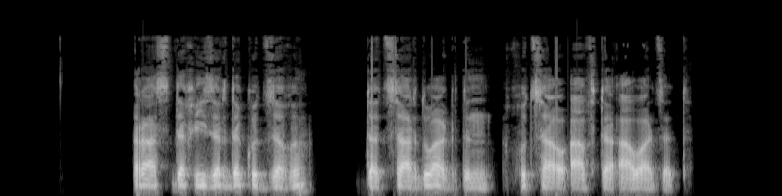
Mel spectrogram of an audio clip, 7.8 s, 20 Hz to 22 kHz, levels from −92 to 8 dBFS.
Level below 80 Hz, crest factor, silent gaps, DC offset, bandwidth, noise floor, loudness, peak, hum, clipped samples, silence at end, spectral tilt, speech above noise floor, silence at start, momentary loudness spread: -52 dBFS; 18 dB; 3.16-3.55 s; under 0.1%; 11.5 kHz; under -90 dBFS; -17 LUFS; 0 dBFS; none; under 0.1%; 1.1 s; -6 dB/octave; over 74 dB; 1.35 s; 10 LU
